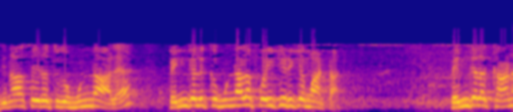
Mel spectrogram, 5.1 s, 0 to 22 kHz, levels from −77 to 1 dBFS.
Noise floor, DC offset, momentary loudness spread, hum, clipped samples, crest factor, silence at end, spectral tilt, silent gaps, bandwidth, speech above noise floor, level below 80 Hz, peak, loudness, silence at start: -36 dBFS; under 0.1%; 12 LU; none; 0.5%; 10 dB; 0 s; -8 dB/octave; none; 7 kHz; 26 dB; -54 dBFS; 0 dBFS; -10 LUFS; 0 s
